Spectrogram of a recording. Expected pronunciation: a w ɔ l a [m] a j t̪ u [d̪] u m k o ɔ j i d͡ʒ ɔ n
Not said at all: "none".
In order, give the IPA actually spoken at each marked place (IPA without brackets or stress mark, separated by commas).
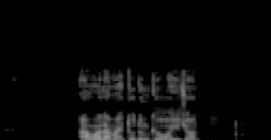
m, d̪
